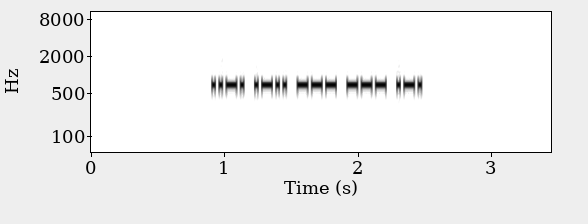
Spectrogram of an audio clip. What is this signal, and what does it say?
Morse code, heard as a keyed tone, about 45 wpm, 700 Hz. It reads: FLOOR
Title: Five Letter Words - 45wpm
